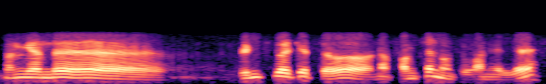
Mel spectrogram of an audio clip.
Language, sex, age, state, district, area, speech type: Kannada, male, 30-45, Karnataka, Udupi, rural, conversation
